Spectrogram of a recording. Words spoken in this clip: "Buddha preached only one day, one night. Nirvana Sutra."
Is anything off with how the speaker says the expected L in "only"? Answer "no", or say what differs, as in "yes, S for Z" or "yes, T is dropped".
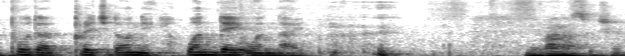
yes, L is dropped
